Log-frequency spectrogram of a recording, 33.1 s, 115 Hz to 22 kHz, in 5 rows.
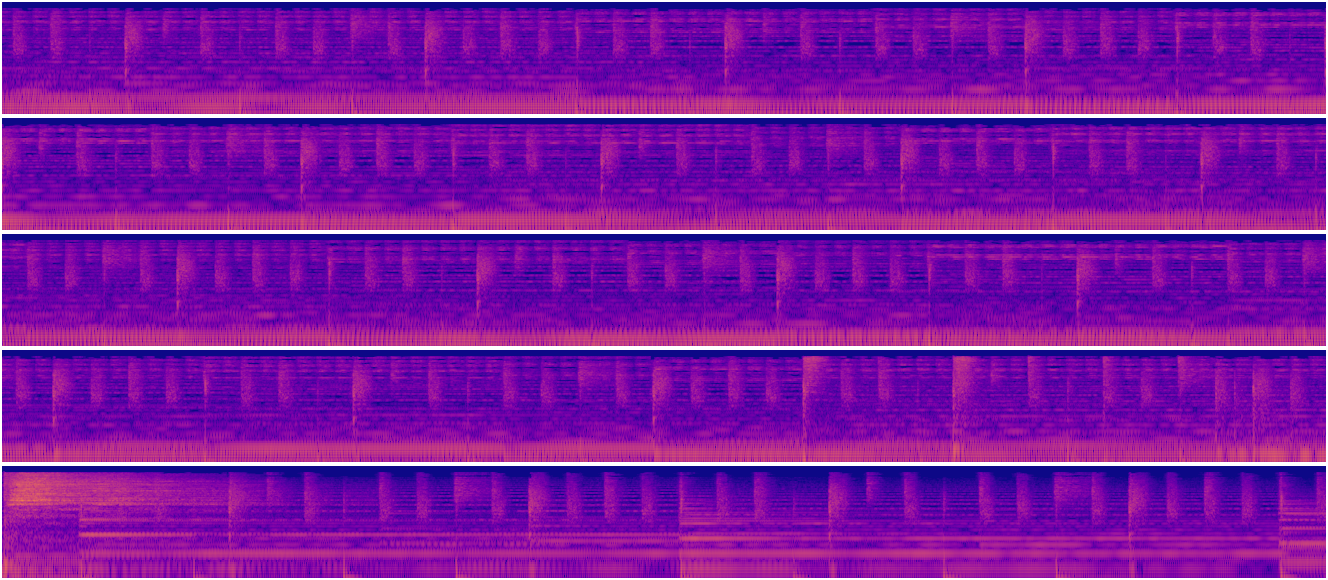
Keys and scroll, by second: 6.7 Return, 7.0 Right, 13.6 ctrl+l, 24.3 1, 25.5 1.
